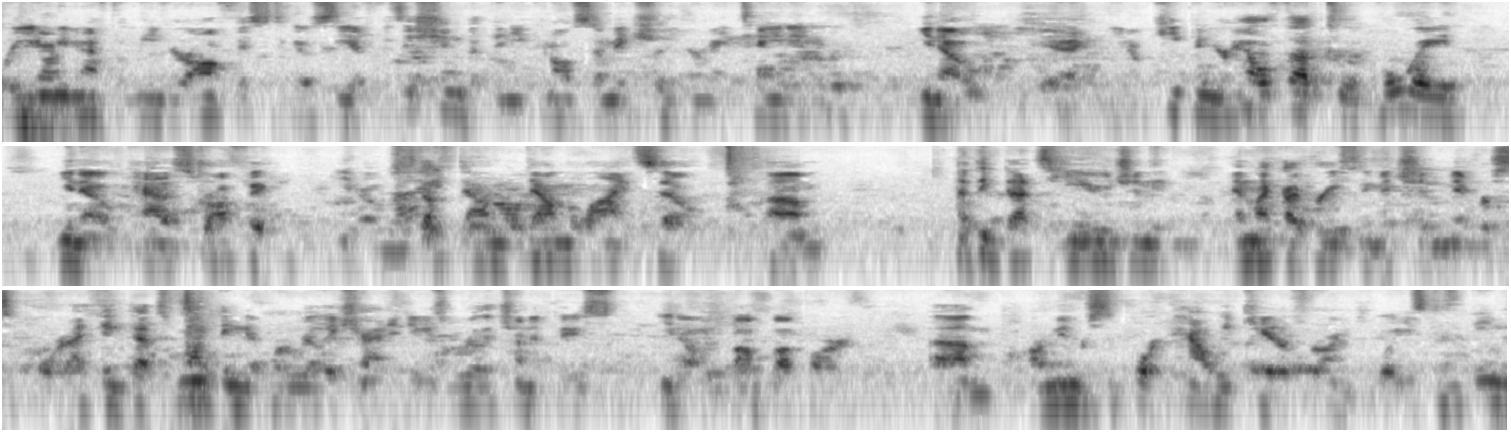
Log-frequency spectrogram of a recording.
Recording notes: Live at the SIIA 2022 Engage Conference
